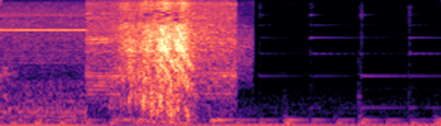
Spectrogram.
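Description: Film soundtrack: under a low music drone, a brief whoosh falls in pitch about half a second in as air-launched Maverick missiles are fired. The sound turns muffled for the last second.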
